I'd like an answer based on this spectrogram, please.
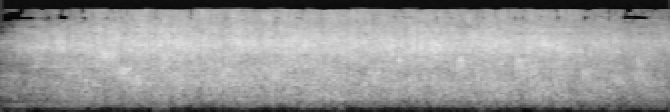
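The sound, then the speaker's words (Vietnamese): Audience applause at a Buddhist dharma talk, a dense, steady wash of many hands clapping that swells slightly and holds without breaks, loud and alone with no voices. “Thấy các vị vỗ tay là biết các vị hạnh phúc rồi, biết các vị sống trong thiện pháp rồi, đúng không?”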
